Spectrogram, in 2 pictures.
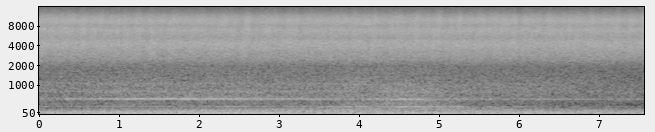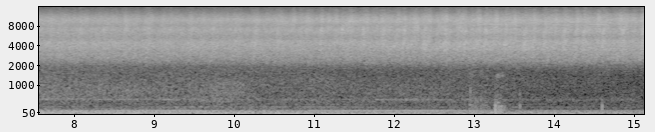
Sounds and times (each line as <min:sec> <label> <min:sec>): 0:00.0 Cicadas sound 0:15.1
